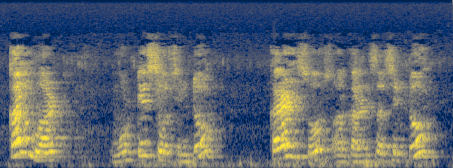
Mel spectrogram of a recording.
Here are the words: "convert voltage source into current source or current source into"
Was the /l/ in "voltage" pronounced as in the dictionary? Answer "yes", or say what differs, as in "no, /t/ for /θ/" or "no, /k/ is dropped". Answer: no, /l/ is dropped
